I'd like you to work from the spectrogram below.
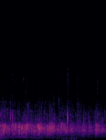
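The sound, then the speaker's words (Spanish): An audience applauds the Lord together, a steady dense wash of many hands clapping at once, sustained and even in loudness throughout with no voices standing out. “¿Cuántos dan un aplauso al Señor por eso?”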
